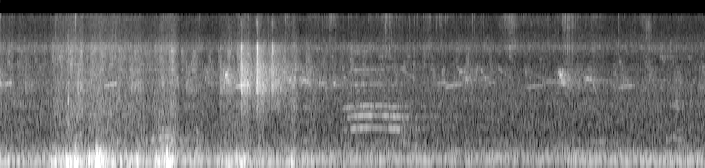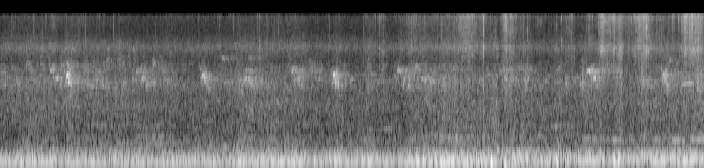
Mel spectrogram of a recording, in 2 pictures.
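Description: Quiet outdoor ambience with a steady low hum, a few bumps and rustles in the first second or so, a short call a little under three seconds in, and faint high chirps scattered through.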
